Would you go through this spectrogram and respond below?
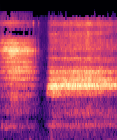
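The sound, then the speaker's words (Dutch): Air blown out through pursed lips in two steady, hissing breaths, separated by a brief pause. The second, longer breath carries a faint whistling tone. No one speaks. “maar dan, dan tuit je je lippen en eh, de, de, de spieren in je ehm, mondgebied en je lippen zijn eigenlijk van hetzelfde weefsel als je kringspieren.”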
